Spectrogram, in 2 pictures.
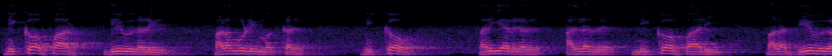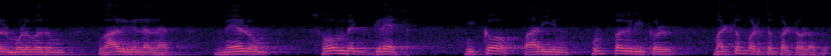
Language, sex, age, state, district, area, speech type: Tamil, male, 60+, Tamil Nadu, Erode, urban, read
